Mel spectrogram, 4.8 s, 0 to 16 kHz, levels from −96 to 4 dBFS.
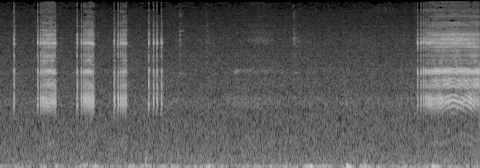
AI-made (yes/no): yes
